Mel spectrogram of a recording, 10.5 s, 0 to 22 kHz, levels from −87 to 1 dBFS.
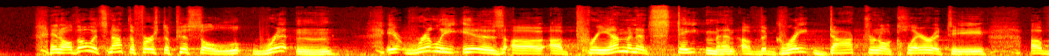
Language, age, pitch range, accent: English, 50-69, 125-170 Hz, American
